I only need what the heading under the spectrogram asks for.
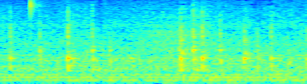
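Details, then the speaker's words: Engine fan hub and motor pinion just installed and aligned with screws lightly snugged; gears turned by hand give light, uneven little clicks with no rubbing, hard spots or grinding, just normal slight backlash. "all right a little bit of backlash yep looking good"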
